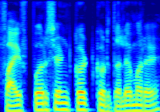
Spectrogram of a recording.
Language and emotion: Goan Konkani, neutral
